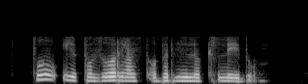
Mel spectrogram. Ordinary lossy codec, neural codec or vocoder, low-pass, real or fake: none; codec, 16 kHz in and 24 kHz out, 0.6 kbps, FireRedTTS-2 codec; 3.6 kHz; fake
